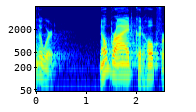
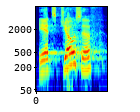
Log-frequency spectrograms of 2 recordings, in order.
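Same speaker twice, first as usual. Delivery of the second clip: a loud, slow, harsh call, much higher; 9 semitones higher, 14 dB louder, much slower than usual. Acted. Mary's mother calling into the house, harsh loud call. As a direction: spit the name out across the house. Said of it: "Loud, harshly".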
